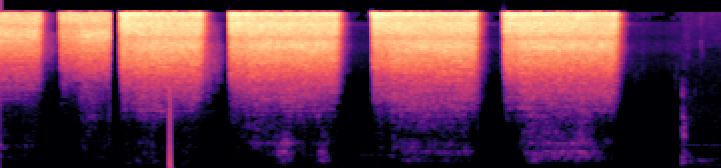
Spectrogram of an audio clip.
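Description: An air spray gun hisses in short bursts.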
